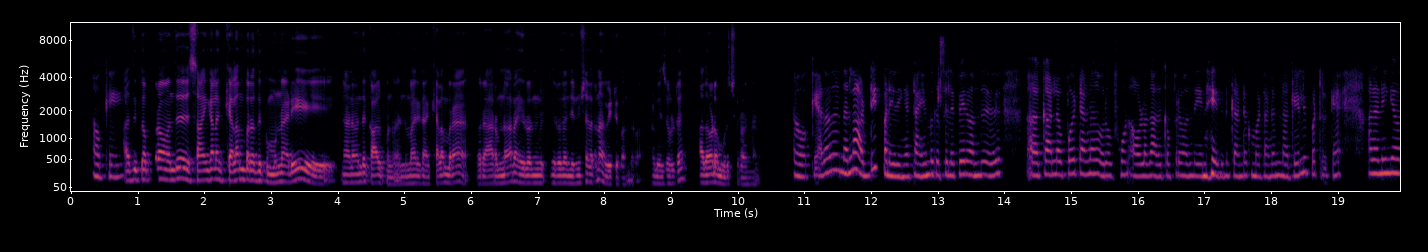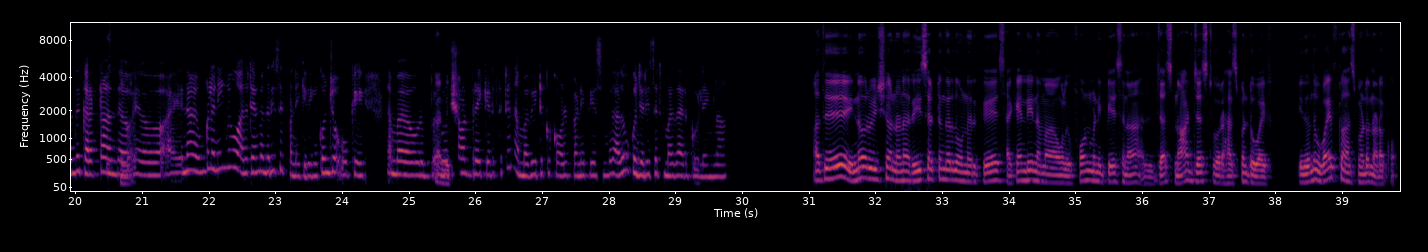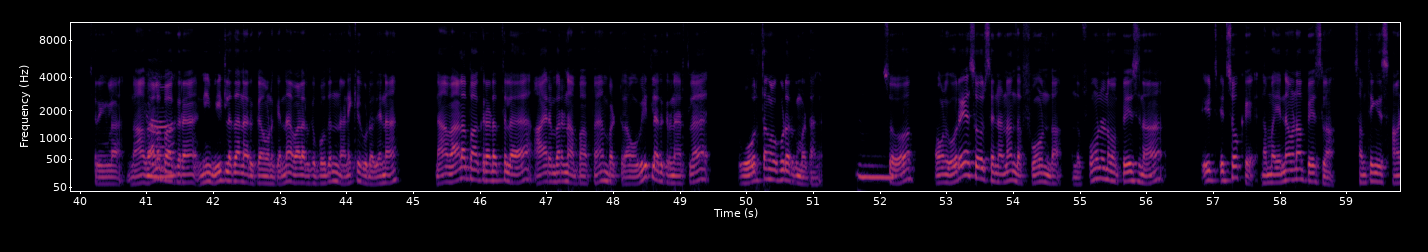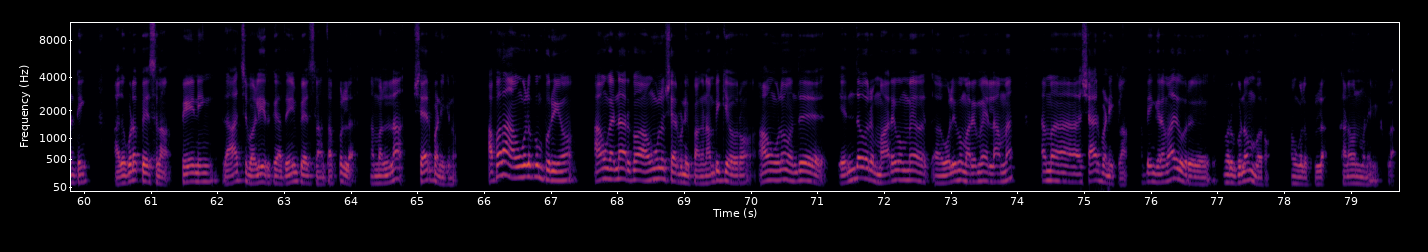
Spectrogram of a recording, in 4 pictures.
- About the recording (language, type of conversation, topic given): Tamil, podcast, சிறிய இடைவெளிகளை தினசரியில் பயன்படுத்தி மனதை மீண்டும் சீரமைப்பது எப்படி?
- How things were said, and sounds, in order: "மணிநேரம்" said as "மண்நேரம்"; other background noise; in English: "அப்டேட்"; in English: "ரீசெட்"; in English: "ஷார்ட்"; in English: "ரீசெட்ன்கிறது"; in English: "செகண்ட்லி"; in English: "ஜஸ்ட் நாட் ஜஸ்ட் ஒரு ஹஸ்பண்ட் அன்ட் வைப்"; in English: "வைப் டூ ஹஸ்க்மண்ட்டும்"; in English: "சோர்ஸ்"; in English: "இட்ஸ் இட்ஸ் ஒகே"; in English: "சம்திங் இஸ் ஹாண்டிங்"; in English: "பெயினிங்"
